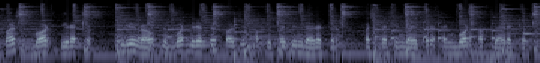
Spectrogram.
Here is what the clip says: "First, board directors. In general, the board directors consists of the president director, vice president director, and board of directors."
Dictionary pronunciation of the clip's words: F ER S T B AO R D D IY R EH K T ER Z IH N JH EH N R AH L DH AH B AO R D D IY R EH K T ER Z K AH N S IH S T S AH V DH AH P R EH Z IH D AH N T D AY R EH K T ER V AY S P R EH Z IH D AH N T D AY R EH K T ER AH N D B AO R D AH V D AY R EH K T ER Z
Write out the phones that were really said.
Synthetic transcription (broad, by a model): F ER S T B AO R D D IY R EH K T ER IH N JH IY L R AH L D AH B AO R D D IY R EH K T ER S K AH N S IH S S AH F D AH P R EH S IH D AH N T D AY R EH K T ER F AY S P R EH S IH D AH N D AY R EH K T ER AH N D B AO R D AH F D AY R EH K T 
